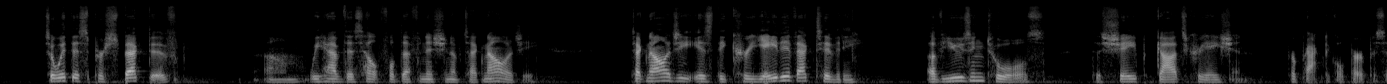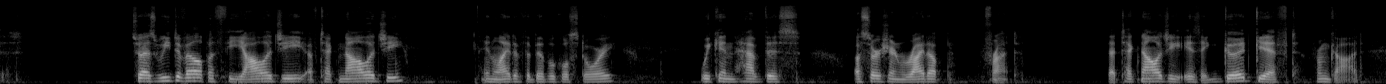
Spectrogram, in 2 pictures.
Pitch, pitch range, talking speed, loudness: 120 Hz, 115-135 Hz, 125 wpm, -31 LUFS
